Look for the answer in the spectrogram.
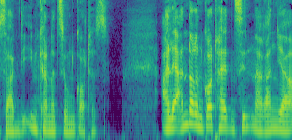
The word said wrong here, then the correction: Narayana: und Naraya, wie habe ich es gerade ganz falsch ausgesprochen? Narayana, Narayana, Entschuldigung, ähm, korrigiert mich rückwirkend auf das, was ich gerade gesagt habe.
